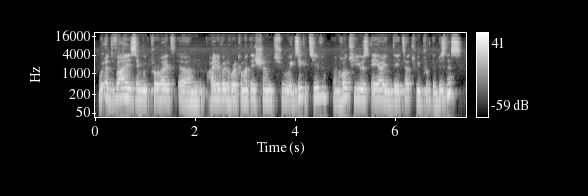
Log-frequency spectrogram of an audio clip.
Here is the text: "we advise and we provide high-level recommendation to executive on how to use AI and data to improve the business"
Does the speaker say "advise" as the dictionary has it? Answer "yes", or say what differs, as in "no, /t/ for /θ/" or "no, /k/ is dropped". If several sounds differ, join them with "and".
yes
